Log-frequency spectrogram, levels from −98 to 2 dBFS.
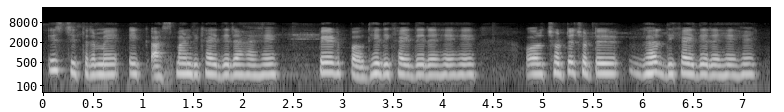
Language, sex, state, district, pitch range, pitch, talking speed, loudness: Hindi, female, Bihar, Jahanabad, 215-230 Hz, 220 Hz, 190 wpm, -25 LUFS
